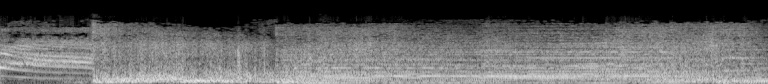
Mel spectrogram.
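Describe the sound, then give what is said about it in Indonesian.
Explosion effect from two fighters' palms clashing in an audio drama, a loud continuous roaring blast with sharp surges near the start, rumbling lows and sustained ringing tones throughout. “Ledakan keras terdengar dengan hebat akibat benturan tangan dari kedua tokoh ini.”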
